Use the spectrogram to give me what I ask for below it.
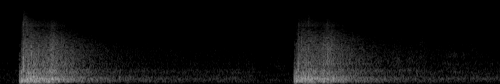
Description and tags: a couple firework explosions
bang, blast, cracker, detonation, explosion, field-recording, fireworks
